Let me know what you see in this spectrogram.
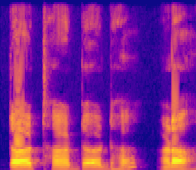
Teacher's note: ट, ठ, ड, ढ, ड़, ये मूर्धा से बोले जाते हैं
